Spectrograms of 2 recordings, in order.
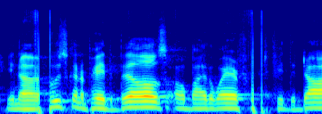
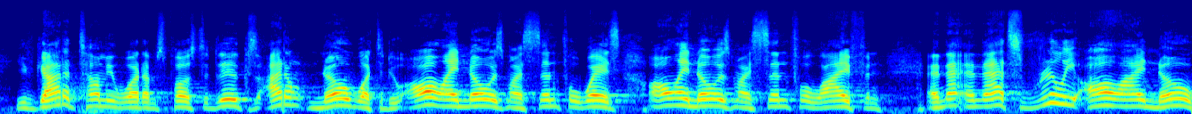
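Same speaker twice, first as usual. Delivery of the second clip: louder, higher, insistent pleading; retold desperate plea; 4 semitones higher, 5 dB louder than usual. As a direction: plead with God, building in force.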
